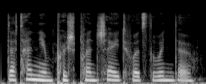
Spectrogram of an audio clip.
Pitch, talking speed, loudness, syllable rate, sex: 195 Hz, 175 wpm, -16 LUFS, 5.9 syllables/s, female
